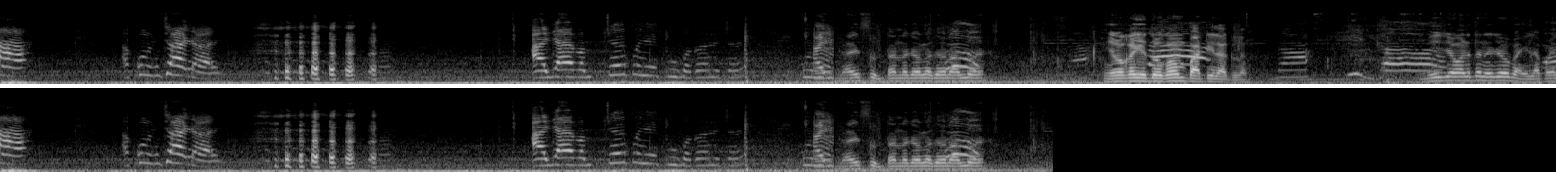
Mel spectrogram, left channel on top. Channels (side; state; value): right; drops out; at 10.6 s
